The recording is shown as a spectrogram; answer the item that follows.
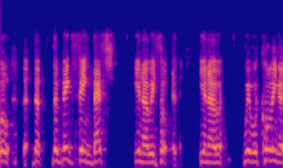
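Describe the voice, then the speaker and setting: The speaker is a man. He has an Australian accent. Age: 90s. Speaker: therapy method trainer. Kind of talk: interview.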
